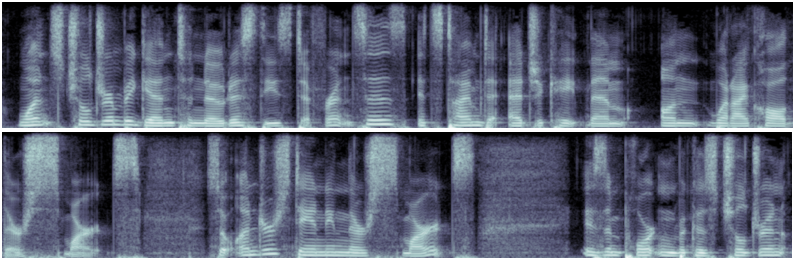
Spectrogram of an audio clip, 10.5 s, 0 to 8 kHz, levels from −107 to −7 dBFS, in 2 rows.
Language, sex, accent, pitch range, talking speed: English, female, American, 160-190 Hz, 150 wpm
